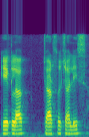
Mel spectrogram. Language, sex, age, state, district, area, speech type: Urdu, male, 45-60, Telangana, Hyderabad, urban, spontaneous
